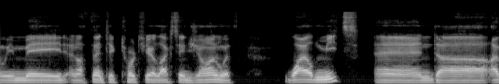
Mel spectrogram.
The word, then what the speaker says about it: Lac Saint-Jean: And so I was told that if I wanted to see a very authentic tortillere in Quebec, I should go to Lac Saint-Jean, if I'm saying that correctly. – You are saying that correctly, yep. – They have a tortillere Lac Saint-Jean.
